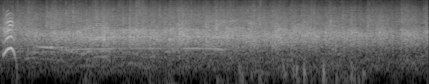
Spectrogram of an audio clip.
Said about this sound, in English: So let's give a huge, welcoming, supportive round of applause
